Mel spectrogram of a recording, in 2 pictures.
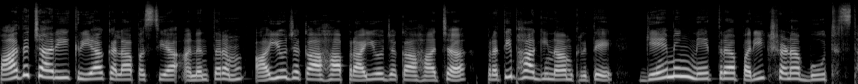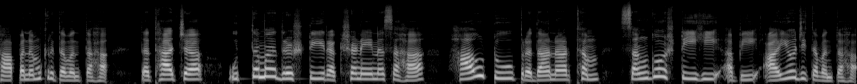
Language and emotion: Sanskrit, neutral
